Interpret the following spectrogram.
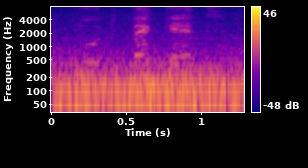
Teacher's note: the feminine singular has the stress on the second to last syllable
